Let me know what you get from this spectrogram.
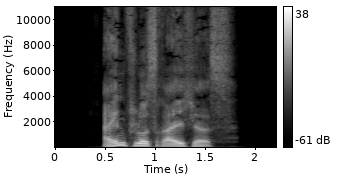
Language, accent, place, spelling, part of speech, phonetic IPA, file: German, Germany, Berlin, einflussreiches, adjective, [ˈaɪ̯nflʊsˌʁaɪ̯çəs], De-einflussreiches.ogg
- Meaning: strong/mixed nominative/accusative neuter singular of einflussreich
